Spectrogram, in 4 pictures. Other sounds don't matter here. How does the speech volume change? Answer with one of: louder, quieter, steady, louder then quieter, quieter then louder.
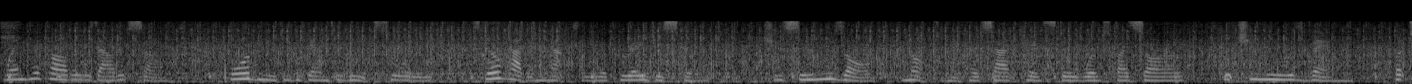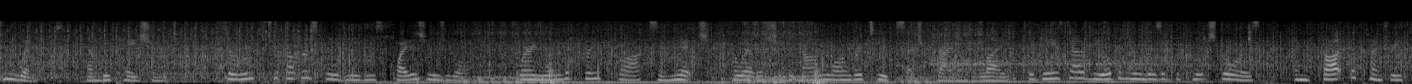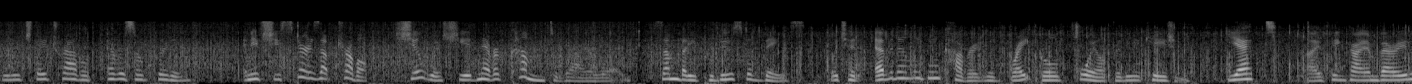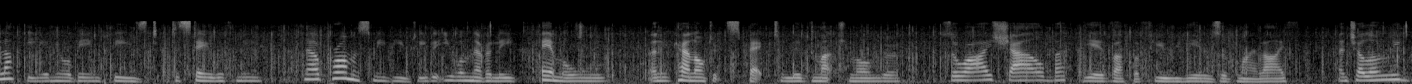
louder.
